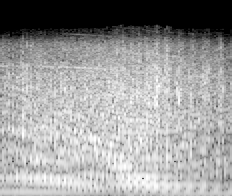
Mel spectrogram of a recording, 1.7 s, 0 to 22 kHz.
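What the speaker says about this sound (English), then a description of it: "wonderful 1930s two-seat touring aircraft from the USA" A 1930s American two-seat touring aircraft flies past at an airshow, its propeller engine droning steadily and loudly with a strong low hum throughout, no voices.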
